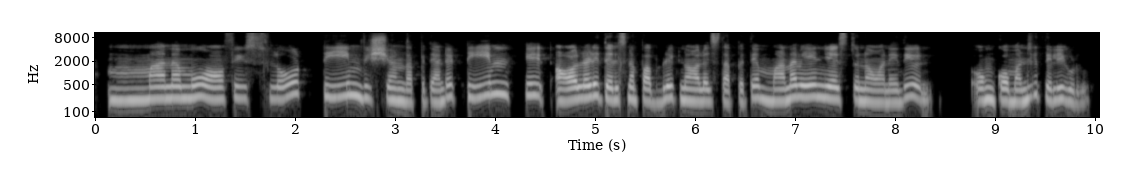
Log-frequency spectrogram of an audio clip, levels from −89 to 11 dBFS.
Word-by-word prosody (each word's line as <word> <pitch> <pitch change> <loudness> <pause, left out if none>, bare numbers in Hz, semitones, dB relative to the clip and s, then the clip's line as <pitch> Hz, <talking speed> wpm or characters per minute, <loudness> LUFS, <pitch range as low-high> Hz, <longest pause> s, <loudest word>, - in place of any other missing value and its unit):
హ్మ్, 200 0 -1
మనము 225 +1 +3 0.2
ఆఫీస్‌లో 220 0 -5 0.4
టీమ్ 250 +3 0
విషయం 210 -1 +2
దప్పితే, 180 +1 -7
అంటే, 235 +7 -2 0.2
టీమ్‌కి 270 +2 -1 0.3
ఆల్రెడీ 225 +5 +6
తెలిసిన 205 +1 0
పబ్లిక్ 205 +5 0
నాలెడ్జ్ 190 -1 0
తప్పితే, 175 +5 -5 0.2
మనమేం 240 +5 +3
జేస్తున్నాం 205 -4 0
అనేది, 175 +8 -3 0.7
ఉంకో 205 -1 +2
మనిషికి 205 +10 -2
తెలియగూడదు. 195 -5 -3
215 Hz, 115 wpm, -25 LUFS, 190-235 Hz, 0.7 s, ఆల్రెడీ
